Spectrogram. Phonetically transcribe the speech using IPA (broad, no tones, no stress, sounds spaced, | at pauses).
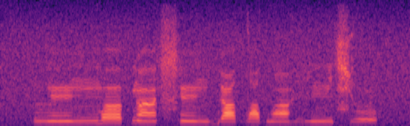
l ẽ ŋ͡m ɐ ɠ ã ɬ ẽ ɡ͡b e dˤ ɐ dˤ ẽ ɦ ĩ ɕ ɵ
